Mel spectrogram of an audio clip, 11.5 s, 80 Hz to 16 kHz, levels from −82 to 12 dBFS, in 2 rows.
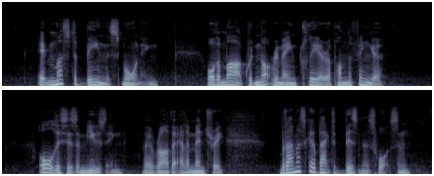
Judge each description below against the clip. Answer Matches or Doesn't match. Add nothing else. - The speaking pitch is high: Doesn't match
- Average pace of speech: Matches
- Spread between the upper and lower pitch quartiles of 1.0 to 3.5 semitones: Doesn't match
